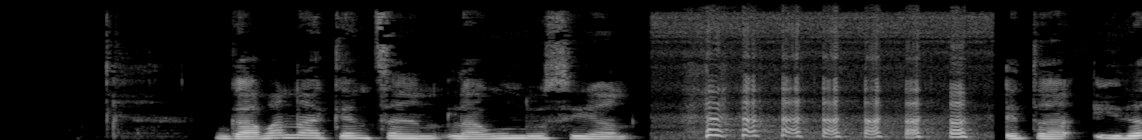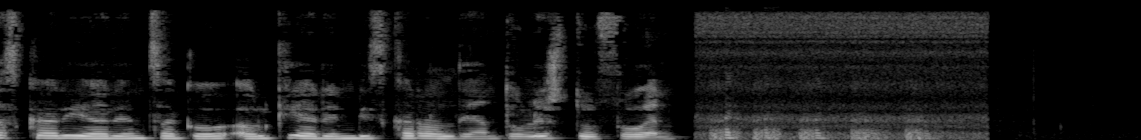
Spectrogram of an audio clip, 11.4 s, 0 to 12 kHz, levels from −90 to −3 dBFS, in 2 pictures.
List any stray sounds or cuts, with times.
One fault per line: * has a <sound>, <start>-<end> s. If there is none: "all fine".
* has a laugh, 3.4-4.9 s
* has a laugh, 9.3-10.4 s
